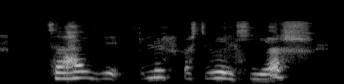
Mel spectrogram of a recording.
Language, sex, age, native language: Icelandic, male, 8, Italian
